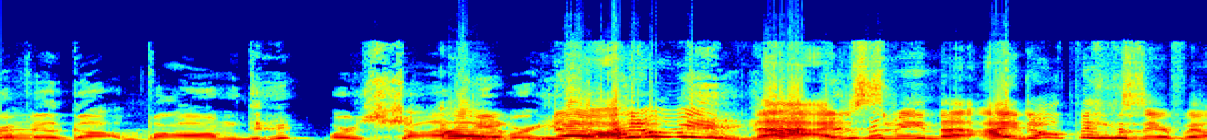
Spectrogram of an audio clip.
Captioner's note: laughs; laughing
